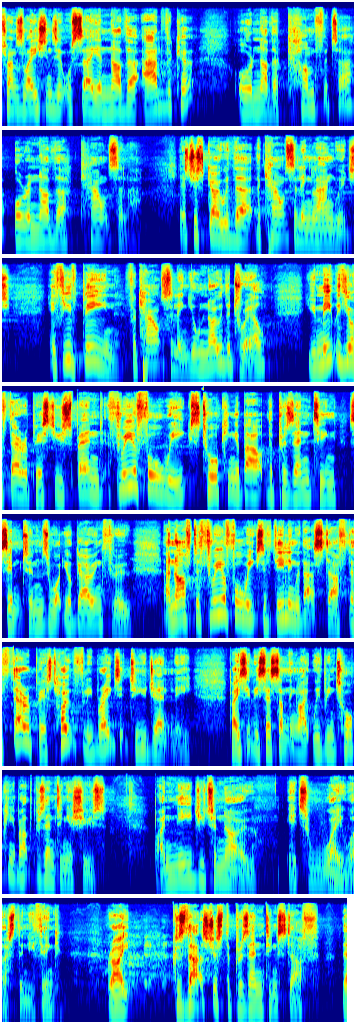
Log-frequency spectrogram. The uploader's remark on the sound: This teaching was a session out of our Encountering God Conference.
